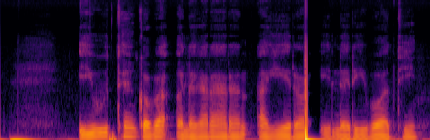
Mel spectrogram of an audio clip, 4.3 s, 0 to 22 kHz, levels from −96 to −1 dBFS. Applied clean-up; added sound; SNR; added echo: none; none; none; none.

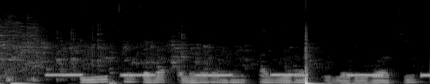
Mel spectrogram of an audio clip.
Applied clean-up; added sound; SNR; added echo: classical method log-MMSE.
